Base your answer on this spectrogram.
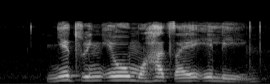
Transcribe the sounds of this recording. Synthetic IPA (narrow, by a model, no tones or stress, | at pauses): ɲet͡sʼweŋ̩ɪʊmʊhat͡sʼaɪɪleːŋ̩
